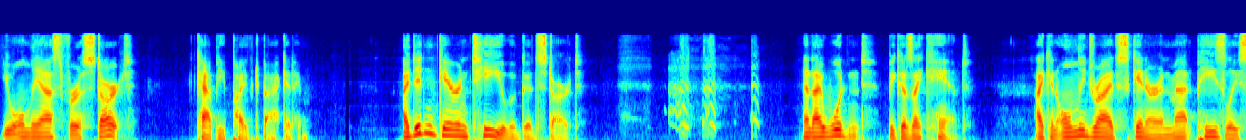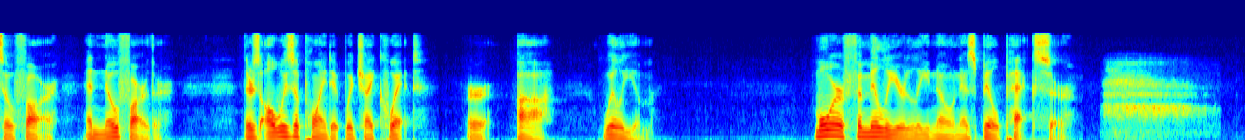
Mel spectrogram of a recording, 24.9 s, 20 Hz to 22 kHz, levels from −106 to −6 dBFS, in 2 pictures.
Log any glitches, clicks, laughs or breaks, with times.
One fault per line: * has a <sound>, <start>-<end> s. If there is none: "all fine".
* has a laugh, 6.2-7.7 s
* has a sigh, 23.5-24.7 s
